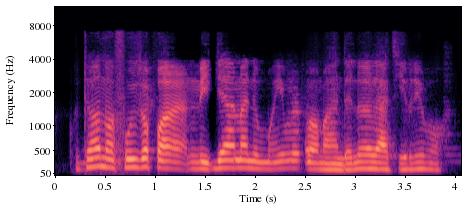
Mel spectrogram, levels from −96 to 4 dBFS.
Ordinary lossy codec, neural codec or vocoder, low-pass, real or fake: none; codec, 16 kHz, 0.5 kbps, X-Codec, HuBERT features, trained on balanced general audio; 7.2 kHz; fake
